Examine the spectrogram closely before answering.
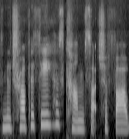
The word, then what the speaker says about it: naturopathy: I kind of like to say it how it looks, naturopathy.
